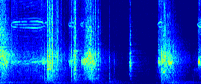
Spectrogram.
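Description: Metal parts scraping and knocking in about four short bursts from hand work on a car's front wheel hub and steering linkage.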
